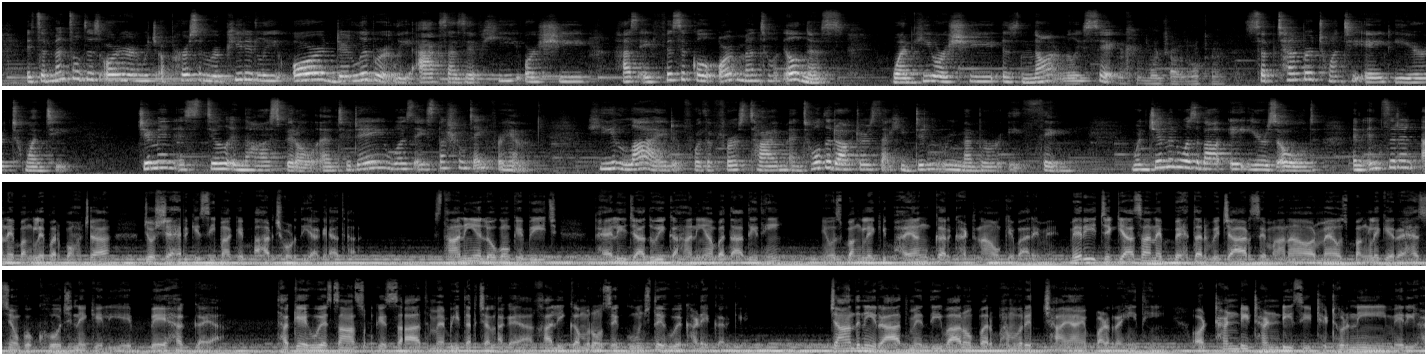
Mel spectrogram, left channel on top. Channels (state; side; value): different; both; correlation 0.00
